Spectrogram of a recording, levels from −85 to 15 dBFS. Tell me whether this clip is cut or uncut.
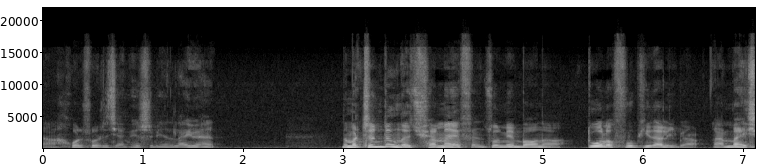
uncut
